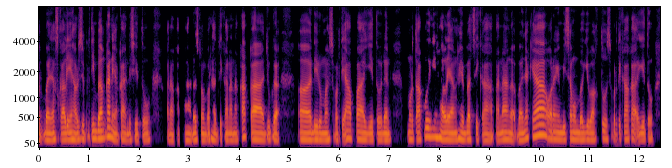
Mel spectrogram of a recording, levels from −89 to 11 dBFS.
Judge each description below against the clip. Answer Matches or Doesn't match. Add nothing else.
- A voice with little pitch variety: Matches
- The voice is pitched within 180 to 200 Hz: Doesn't match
